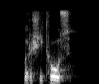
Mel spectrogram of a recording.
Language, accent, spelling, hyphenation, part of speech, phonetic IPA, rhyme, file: German, Austria, burschikos, bur‧schi‧kos, adjective, [ˌbʊʁʃiˈkoːs], -oːs, De-at-burschikos.ogg
- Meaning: 1. casual, informal 2. tomboyish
